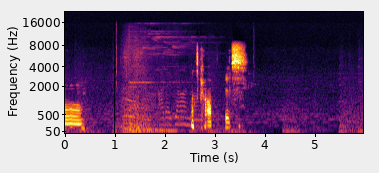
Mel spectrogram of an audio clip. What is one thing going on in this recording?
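A magic spell crackles and shimmers as it is cast.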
